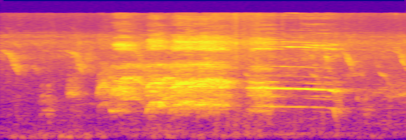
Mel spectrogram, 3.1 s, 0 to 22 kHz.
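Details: Young male decoy junglefowl recorded on 21 May 2023 gives a loud, harsh crow about a second long, with strong banded harmonics. Before and after it, other birds chirp faintly against soft background noise.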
